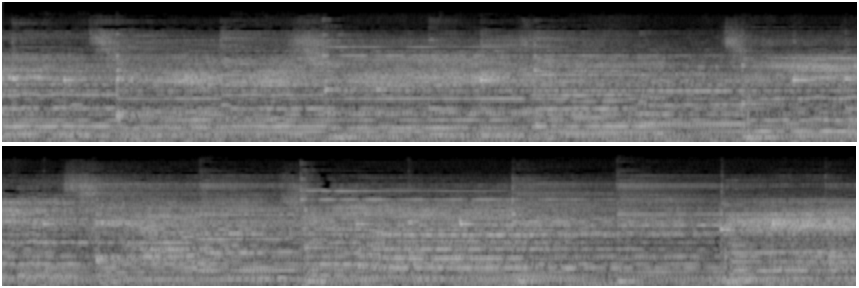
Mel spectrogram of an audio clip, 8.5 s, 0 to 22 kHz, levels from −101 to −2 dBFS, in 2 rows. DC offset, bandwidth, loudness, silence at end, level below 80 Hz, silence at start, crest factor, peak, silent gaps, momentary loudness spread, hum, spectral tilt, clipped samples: under 0.1%; 16 kHz; -34 LUFS; 0 s; -58 dBFS; 0 s; 18 dB; -18 dBFS; none; 5 LU; none; -2.5 dB/octave; under 0.1%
